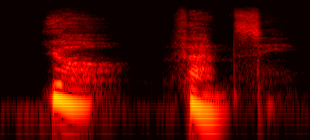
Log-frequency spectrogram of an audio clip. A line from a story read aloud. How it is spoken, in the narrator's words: the little fish said, her voice sleepy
